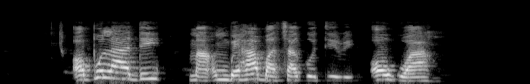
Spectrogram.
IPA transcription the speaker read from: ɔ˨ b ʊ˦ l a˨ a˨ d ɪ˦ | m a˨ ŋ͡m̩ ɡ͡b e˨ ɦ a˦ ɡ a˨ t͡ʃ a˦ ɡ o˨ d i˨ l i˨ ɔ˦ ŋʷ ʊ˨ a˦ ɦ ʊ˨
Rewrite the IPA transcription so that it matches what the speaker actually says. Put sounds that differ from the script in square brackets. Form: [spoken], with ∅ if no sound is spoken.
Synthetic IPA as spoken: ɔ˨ b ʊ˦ l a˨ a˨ d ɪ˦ | m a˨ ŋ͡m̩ ɡ͡b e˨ ɦ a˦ [ɡ͡b] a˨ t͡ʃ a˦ ɡ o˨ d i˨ [ɾ] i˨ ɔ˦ [ɡʷ] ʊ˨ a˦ ɦ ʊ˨

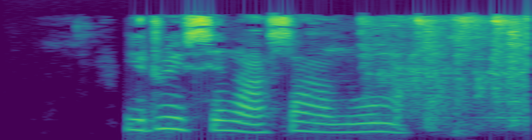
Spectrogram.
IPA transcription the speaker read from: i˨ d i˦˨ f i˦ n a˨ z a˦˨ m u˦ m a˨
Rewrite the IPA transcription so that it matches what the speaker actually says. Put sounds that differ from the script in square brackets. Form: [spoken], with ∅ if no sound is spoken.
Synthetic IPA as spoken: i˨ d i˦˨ [s] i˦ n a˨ [s] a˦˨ [n] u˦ m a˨

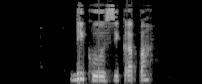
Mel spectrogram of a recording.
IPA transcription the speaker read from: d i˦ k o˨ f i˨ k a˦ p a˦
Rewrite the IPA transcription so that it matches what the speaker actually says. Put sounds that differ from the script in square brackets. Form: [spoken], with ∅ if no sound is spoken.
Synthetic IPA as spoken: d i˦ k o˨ [s] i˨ k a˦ p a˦

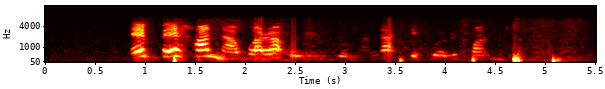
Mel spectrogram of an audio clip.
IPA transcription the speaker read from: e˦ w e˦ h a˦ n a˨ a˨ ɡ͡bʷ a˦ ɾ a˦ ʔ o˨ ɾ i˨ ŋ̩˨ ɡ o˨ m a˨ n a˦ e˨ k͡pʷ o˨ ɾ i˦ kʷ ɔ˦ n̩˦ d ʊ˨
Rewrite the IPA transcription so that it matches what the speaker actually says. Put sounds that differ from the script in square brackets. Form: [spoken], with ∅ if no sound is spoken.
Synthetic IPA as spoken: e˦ [b] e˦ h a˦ n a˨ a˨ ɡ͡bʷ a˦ ɾ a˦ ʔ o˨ ɾ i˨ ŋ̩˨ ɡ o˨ m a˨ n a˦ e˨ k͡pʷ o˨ ɾ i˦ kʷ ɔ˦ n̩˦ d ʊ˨

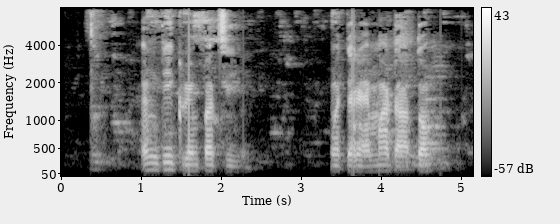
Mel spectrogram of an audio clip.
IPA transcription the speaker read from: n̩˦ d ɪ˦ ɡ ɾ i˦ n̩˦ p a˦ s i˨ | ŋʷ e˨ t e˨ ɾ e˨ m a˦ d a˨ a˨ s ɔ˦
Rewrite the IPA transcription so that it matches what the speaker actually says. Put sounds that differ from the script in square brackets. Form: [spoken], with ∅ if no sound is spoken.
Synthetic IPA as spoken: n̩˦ d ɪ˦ ɡ ɾ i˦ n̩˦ p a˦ [t] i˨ | ŋʷ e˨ t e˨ ɾ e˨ m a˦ d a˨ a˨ [t] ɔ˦

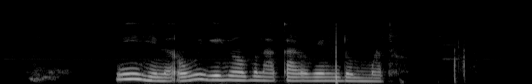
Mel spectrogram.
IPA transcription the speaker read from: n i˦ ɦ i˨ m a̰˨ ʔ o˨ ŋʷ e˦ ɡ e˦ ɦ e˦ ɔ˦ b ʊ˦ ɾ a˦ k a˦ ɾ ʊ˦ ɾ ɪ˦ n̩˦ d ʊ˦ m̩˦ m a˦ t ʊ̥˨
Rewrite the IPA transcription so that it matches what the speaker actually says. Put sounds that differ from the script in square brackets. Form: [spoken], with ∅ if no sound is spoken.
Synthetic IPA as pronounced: n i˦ ɦ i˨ [n] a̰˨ ʔ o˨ ŋʷ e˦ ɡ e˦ ɦ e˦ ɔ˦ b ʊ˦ [l] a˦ k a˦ ɾ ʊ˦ ɾ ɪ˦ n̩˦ d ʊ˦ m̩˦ m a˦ t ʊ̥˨

